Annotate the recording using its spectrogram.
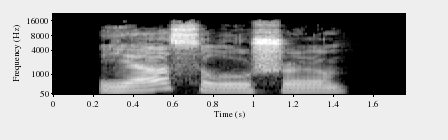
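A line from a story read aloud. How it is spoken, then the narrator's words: Beautiful bass voice. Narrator (Russian): красивым басом произнес Евгений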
